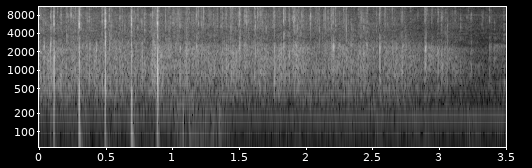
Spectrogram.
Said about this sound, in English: By the way, if I haven't already told you, thank you so much for coming to church today. It's good to see you. Why don't you give one another a hand?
